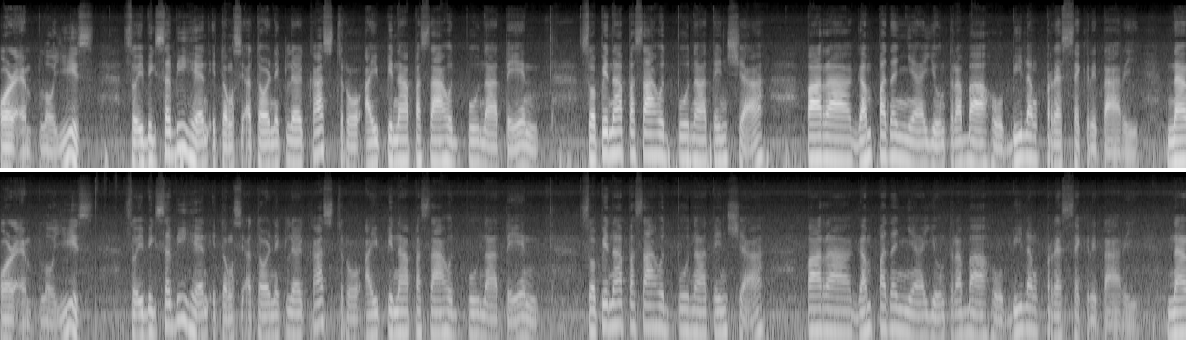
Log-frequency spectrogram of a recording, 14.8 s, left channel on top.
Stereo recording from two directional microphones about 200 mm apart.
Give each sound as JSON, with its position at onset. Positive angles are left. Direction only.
{"t": 0.0, "sound": "speech", "side_deg": 30}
